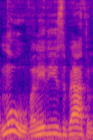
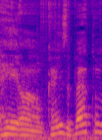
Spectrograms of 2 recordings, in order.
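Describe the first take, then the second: First: Curt, higher mock command; brusque retold demand; imitated rude demand. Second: Tentative question, lifting high at the end; courteous demo question; polite request. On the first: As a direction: order it bluntly, imitating a rude guest. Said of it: "That's how she fucking said it". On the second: Shown as a demonstration. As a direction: ask it gently with a rising finish. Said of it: "then you ask me politely".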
